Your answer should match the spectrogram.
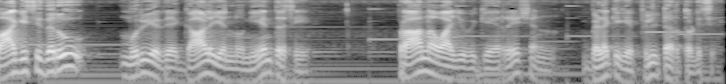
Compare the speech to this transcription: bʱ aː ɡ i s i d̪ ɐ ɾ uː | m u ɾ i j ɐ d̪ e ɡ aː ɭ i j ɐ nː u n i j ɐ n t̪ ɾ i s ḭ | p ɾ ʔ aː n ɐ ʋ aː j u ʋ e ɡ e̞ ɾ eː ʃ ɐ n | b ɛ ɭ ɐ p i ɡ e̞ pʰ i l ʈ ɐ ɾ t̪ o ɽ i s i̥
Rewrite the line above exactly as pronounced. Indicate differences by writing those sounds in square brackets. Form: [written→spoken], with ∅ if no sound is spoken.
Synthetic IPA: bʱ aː ɡ i s i d̪ ɐ ɾ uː | m u ɾ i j ɐ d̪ e ɡ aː ɭ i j ɐ nː u n i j ɐ n t̪ ɾ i s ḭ | p ɾ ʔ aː n ɐ ʋ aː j u ʋ [e→i] ɡ e̞ ɾ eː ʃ ɐ n | b ɛ ɭ ɐ [p→k] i ɡ e̞ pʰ i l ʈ ɐ ɾ t̪ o ɽ i s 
